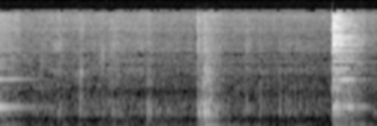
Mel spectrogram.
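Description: Chicken curry with fresh coriander stirred in a pan, Telangana style: soft scraping and light ticks of the spoon with two louder metallic clanks against the pan, close up, over a faint sizzle, no voices.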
